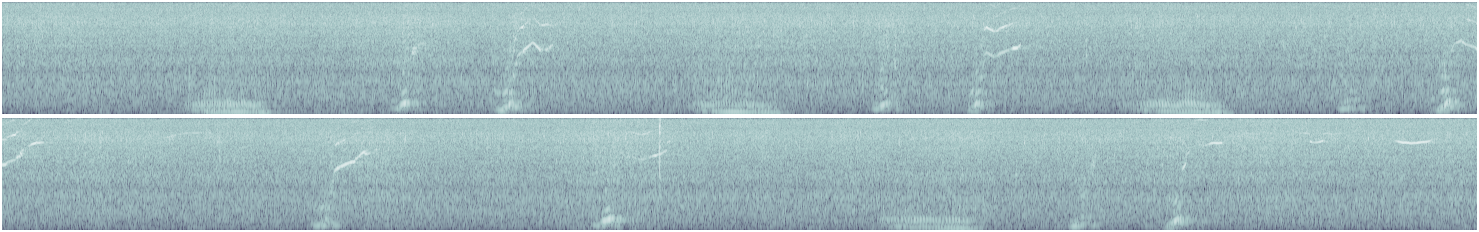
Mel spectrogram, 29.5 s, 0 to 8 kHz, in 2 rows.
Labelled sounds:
5.1	5.5	humpback whale, 1.8 to 2.6 kHz
9.8	10.3	humpback whale, 1.7 to 4.5 kHz
14.5	14.9	humpback whale, 2.1 to 2.8 kHz
16.4	16.8	humpback whale, 4.6 to 5.3 kHz
18.1	18.5	humpback whale, 1.8 to 3.3 kHz
21.0	21.3	humpback whale, 5.0 to 5.5 kHz
26.7	27.0	humpback whale, 3.6 to 4.1 kHz
28.7	29.1	humpback whale, 3.9 to 4.2 kHz

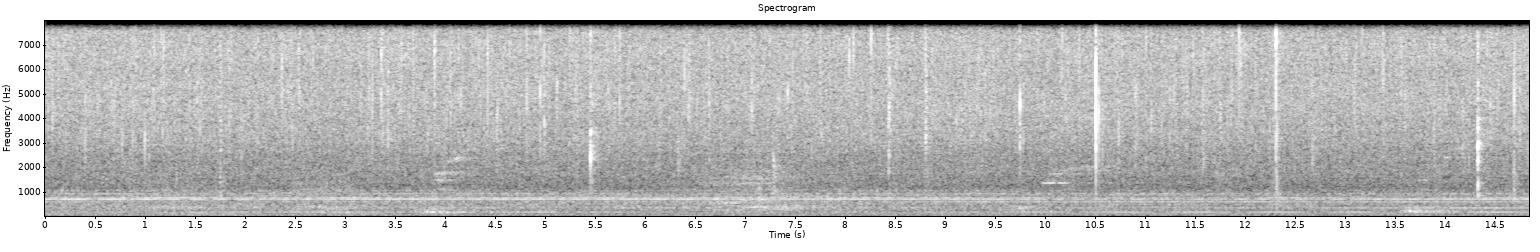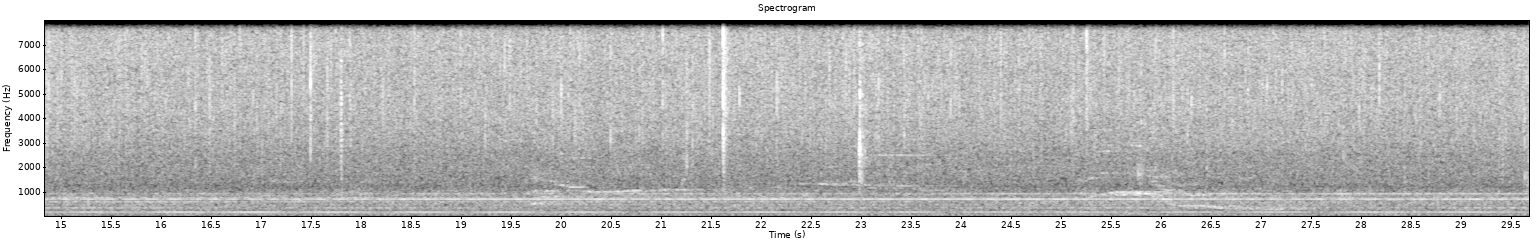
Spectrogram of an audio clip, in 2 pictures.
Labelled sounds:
10.0	10.3	humpback whale, 1.3 to 1.5 kHz
19.9	20.9	humpback whale, 0.94 to 1.3 kHz
25.5	26.4	humpback whale, 0.81 to 1.4 kHz

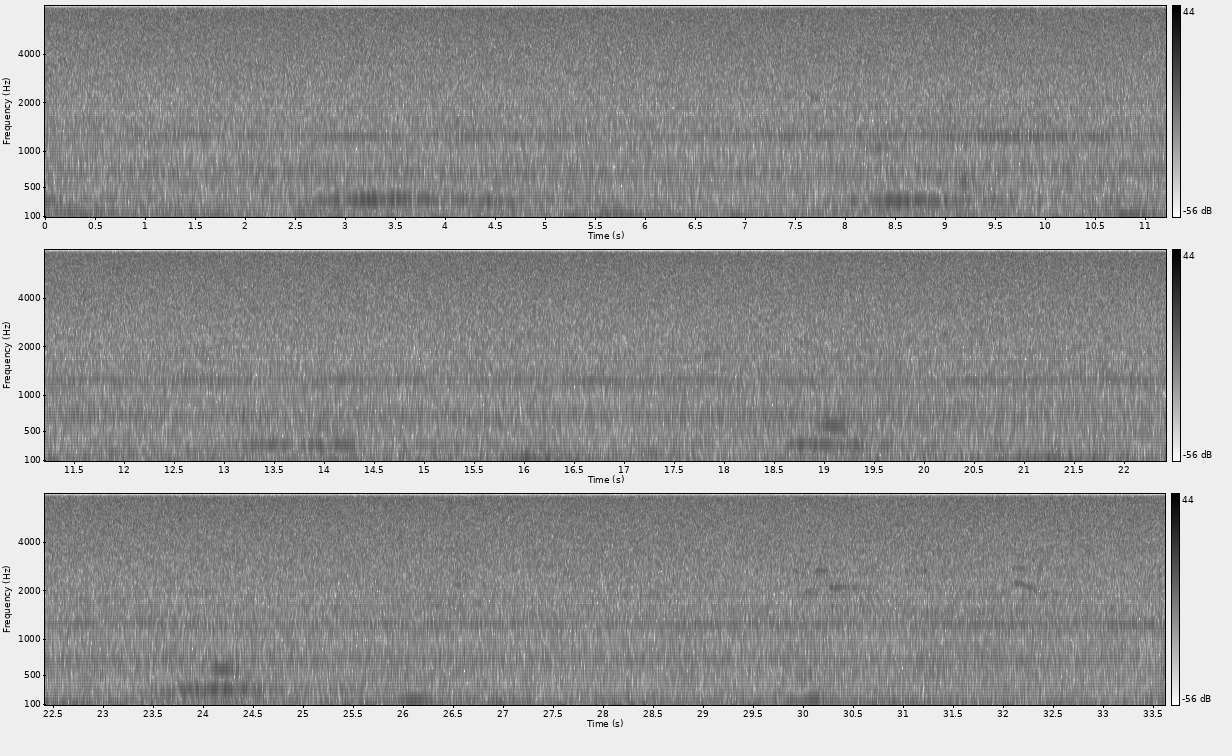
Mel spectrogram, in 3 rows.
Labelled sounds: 32.1	32.4	humpback whale, 2.0 to 2.3 kHz

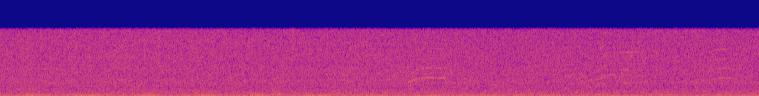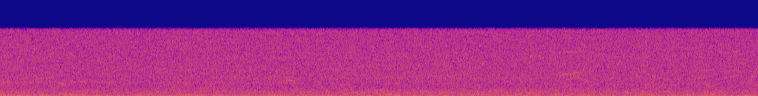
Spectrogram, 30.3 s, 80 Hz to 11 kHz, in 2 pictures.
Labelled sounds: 8.1	9.0	killer whale, 1.6 to 3.2 kHz

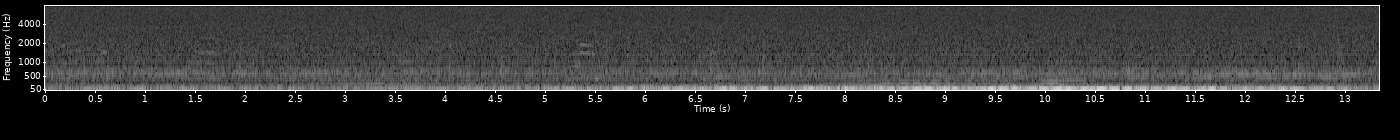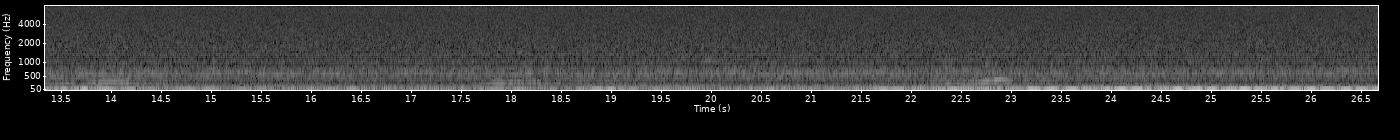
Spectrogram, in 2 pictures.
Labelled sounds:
5.2	5.5	humpback whale, 1.3 to 1.5 kHz

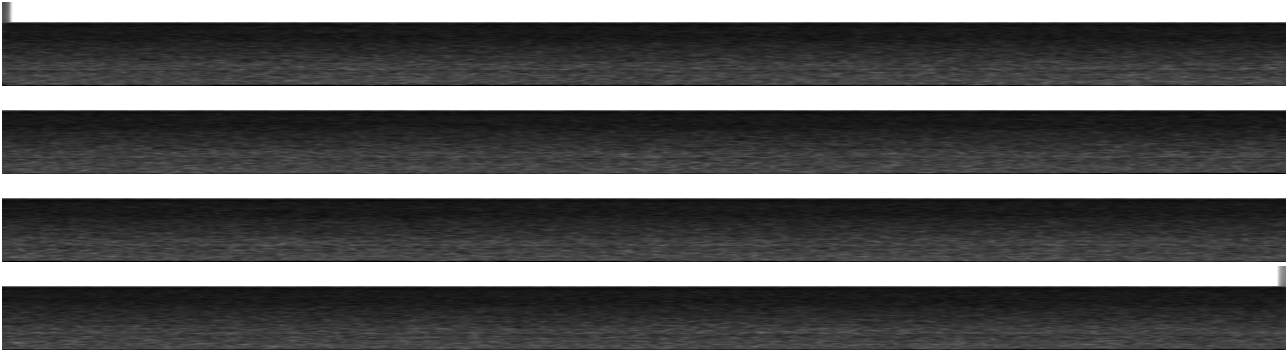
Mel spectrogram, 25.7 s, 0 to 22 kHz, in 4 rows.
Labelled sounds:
14.5	14.8	killer whale, northern resident, 7.2 to 7.5 kHz

